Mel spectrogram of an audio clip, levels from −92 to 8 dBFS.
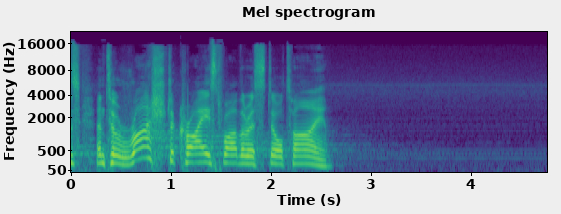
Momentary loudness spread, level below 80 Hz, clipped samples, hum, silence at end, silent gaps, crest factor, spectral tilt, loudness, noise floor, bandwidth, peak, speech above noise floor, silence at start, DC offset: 5 LU; -54 dBFS; under 0.1%; none; 2.15 s; none; 18 dB; -4 dB/octave; -15 LUFS; -57 dBFS; 17.5 kHz; 0 dBFS; 42 dB; 0 s; under 0.1%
